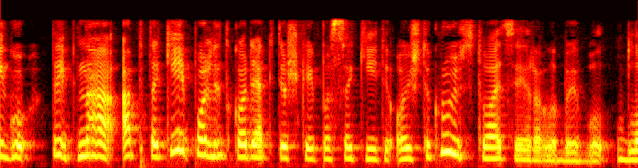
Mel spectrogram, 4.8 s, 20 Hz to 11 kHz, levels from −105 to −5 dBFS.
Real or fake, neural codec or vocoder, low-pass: fake; codec, 16 kHz, 8 kbps, FunCodec, trained on LibriTTS, 25 frames a second; 7.2 kHz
